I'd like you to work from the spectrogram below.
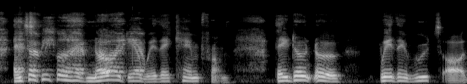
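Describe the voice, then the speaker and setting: A woman with vocal fry speaks at a fairly low pitch with lively intonation. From South Africa. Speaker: interview guest, speaker on South African history. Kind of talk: interview conversation.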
